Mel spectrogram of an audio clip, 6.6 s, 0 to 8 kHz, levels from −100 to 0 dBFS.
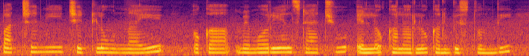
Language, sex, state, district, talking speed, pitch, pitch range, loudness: Telugu, female, Telangana, Hyderabad, 80 wpm, 210 Hz, 200-225 Hz, -16 LUFS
